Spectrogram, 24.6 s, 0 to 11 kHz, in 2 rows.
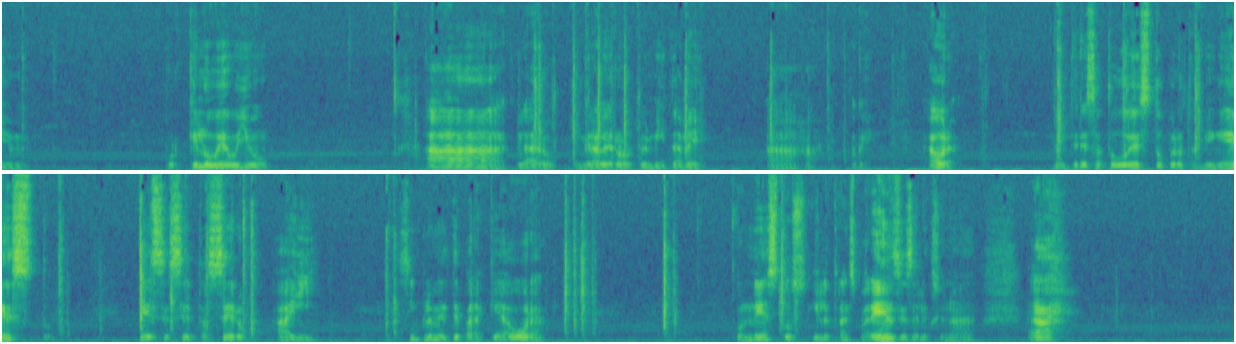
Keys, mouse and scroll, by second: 0.5-4.4 ctrl+drag, 5.4 ctrl+z, 9.0-10.5 middle drag, 10.8 alt+shift+click, 11.3 alt+shift+middle click, 12.3 alt+shift+click, 13.7 s, 14.0 z, 14.3 0, 14.7 Return, 16.1 3, 17.9 a, 18.9 c, 19.3 click, 20.1 Escape.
